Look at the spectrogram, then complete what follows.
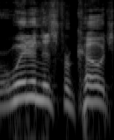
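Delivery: mock crying, speaking through fake sobs. Retelling a pregame speech video, imitating a player crying. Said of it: "He's crying. He's like".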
